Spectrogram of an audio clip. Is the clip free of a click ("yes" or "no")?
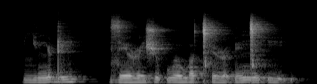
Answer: no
